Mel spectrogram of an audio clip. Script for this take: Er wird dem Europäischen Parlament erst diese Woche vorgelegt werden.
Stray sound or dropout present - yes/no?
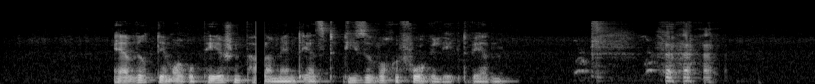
yes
